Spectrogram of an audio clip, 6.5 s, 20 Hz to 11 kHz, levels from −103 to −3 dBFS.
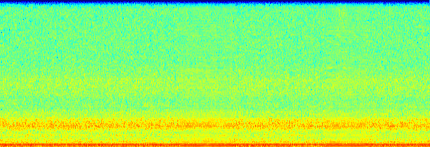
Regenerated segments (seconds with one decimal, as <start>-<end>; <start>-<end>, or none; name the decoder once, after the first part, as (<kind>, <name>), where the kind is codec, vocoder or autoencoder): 2.7-3.5 (vocoder, Vocos); 4.9-5.5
